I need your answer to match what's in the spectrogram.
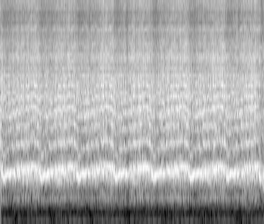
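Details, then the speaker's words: Engine on a newly built run stand, improvised carb, running only on primed fuel: catches and holds a wavering, rough mid-pitch drone for a few seconds before running out of fuel; heavy soot. "And it's out of juice. I think we're out of fuel. It idled for like a second."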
